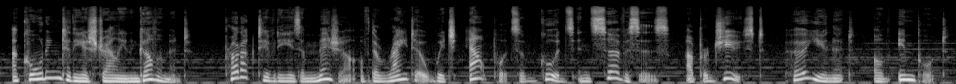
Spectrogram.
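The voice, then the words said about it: Formal official-sounding voice. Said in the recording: “put on my official voice”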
